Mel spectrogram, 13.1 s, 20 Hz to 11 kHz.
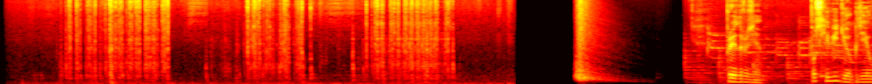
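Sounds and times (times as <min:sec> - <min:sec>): plastic parts creaking and clicking: 0:00.8 - 0:02.6, 0:03.2 - 0:06.9.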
